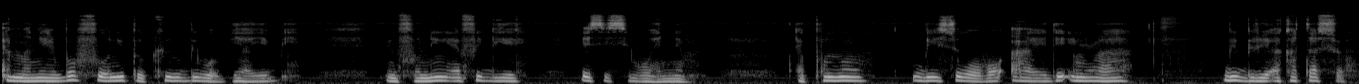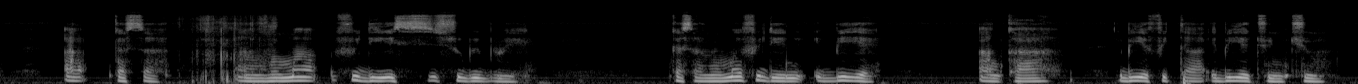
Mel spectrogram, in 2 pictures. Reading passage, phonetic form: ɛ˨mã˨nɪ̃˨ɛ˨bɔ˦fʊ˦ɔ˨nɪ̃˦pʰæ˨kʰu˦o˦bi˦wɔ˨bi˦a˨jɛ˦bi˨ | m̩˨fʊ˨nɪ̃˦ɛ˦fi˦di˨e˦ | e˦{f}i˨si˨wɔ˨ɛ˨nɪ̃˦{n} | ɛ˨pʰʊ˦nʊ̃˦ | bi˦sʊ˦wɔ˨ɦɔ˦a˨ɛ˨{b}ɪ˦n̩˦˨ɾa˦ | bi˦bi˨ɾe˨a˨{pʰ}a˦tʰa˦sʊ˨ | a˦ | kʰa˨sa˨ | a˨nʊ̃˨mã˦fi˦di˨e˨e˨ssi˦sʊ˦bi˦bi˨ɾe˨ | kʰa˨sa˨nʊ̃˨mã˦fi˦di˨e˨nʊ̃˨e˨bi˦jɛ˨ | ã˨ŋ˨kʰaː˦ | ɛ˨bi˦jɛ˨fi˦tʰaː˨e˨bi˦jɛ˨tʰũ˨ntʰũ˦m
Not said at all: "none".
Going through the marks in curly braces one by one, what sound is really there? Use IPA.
s, m, d, kʰ

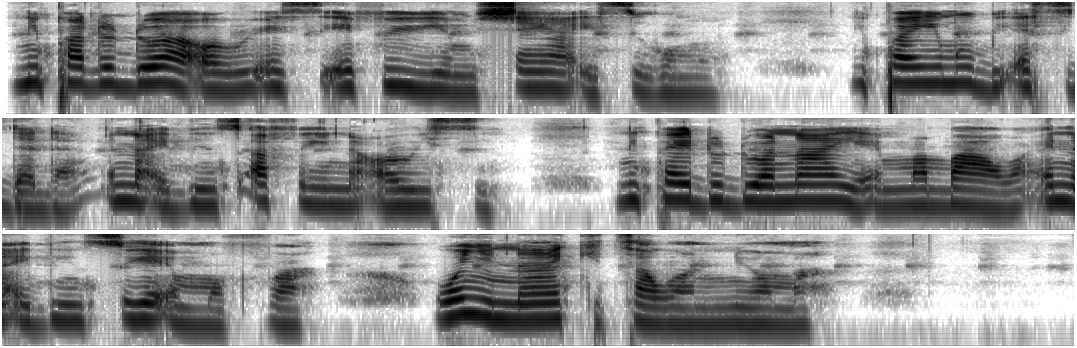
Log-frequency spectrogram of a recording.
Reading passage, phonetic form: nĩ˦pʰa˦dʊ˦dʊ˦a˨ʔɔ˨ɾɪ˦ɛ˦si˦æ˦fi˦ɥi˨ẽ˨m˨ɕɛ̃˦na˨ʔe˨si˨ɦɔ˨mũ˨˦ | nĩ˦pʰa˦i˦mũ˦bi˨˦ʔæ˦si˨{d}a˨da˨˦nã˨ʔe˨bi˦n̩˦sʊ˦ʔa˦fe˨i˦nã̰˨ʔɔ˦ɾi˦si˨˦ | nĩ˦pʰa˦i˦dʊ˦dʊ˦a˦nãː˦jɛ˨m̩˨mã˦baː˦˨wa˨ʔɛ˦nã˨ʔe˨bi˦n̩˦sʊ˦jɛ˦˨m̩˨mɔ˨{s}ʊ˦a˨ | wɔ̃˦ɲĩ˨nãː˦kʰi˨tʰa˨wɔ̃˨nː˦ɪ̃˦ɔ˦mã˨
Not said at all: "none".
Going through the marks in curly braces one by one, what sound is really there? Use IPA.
d, f

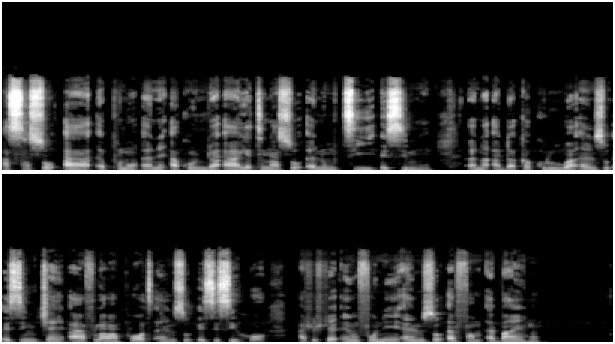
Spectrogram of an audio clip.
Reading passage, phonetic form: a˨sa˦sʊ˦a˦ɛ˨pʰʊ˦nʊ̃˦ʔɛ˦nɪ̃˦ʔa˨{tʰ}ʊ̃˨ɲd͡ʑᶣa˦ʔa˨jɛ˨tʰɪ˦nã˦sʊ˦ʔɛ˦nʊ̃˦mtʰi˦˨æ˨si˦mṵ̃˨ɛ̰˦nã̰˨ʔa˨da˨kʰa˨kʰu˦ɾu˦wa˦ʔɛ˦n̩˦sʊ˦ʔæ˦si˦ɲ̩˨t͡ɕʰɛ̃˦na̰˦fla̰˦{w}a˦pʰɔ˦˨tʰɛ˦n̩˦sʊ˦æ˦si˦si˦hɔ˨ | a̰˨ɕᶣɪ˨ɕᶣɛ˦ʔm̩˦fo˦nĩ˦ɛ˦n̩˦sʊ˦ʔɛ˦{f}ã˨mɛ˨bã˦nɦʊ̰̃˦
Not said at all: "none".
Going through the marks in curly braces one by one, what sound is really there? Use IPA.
kʰ, w, f

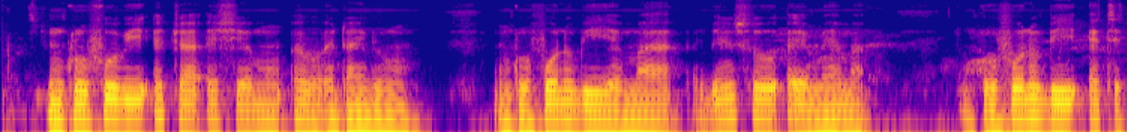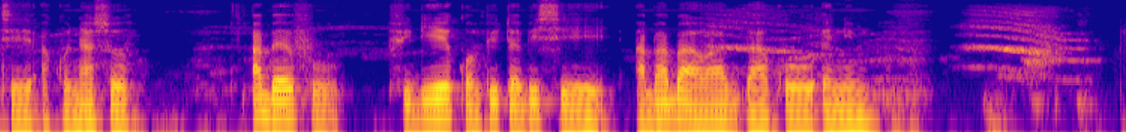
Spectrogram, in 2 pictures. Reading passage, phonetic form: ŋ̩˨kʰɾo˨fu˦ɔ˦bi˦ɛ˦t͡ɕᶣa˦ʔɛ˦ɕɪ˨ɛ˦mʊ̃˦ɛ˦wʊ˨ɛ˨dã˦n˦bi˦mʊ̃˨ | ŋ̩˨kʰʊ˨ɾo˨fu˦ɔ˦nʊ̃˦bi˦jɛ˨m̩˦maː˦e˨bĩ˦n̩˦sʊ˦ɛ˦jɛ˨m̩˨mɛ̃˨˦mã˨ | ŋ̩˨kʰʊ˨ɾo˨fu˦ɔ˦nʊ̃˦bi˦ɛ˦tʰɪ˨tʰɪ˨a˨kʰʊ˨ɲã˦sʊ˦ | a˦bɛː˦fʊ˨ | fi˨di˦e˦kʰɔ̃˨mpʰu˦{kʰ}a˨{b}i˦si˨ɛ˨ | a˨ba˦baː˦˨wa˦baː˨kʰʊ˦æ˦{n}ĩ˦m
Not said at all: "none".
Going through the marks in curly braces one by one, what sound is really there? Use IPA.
tʰ, b, n

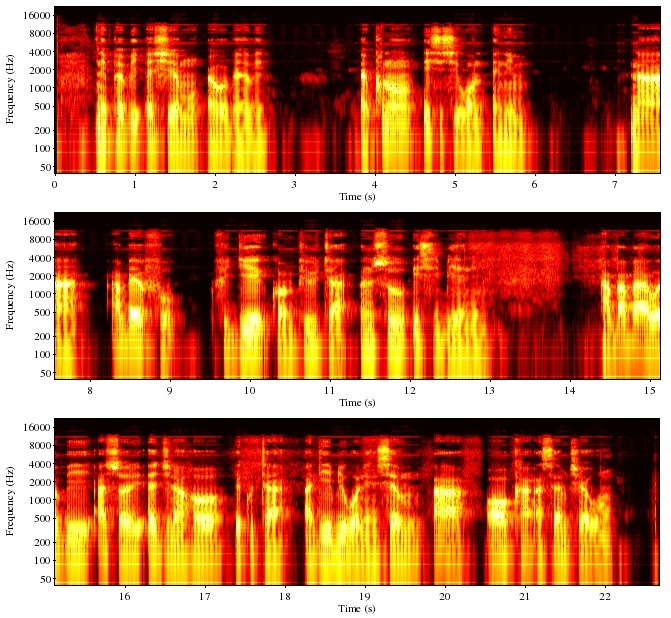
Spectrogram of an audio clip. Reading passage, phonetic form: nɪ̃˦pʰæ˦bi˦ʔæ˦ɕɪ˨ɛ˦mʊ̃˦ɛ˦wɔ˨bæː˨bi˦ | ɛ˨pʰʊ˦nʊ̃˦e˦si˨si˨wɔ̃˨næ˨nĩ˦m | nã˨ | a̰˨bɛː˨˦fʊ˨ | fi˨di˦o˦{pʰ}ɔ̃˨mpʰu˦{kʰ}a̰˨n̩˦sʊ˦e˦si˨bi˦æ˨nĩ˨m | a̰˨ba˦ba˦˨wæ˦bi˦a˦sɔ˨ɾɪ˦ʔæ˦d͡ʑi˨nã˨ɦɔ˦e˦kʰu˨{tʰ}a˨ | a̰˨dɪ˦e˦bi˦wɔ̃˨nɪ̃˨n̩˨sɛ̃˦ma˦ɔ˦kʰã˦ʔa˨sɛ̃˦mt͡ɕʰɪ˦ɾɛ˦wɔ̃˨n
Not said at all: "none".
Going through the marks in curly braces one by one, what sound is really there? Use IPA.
kʰ, tʰ, tʰ

